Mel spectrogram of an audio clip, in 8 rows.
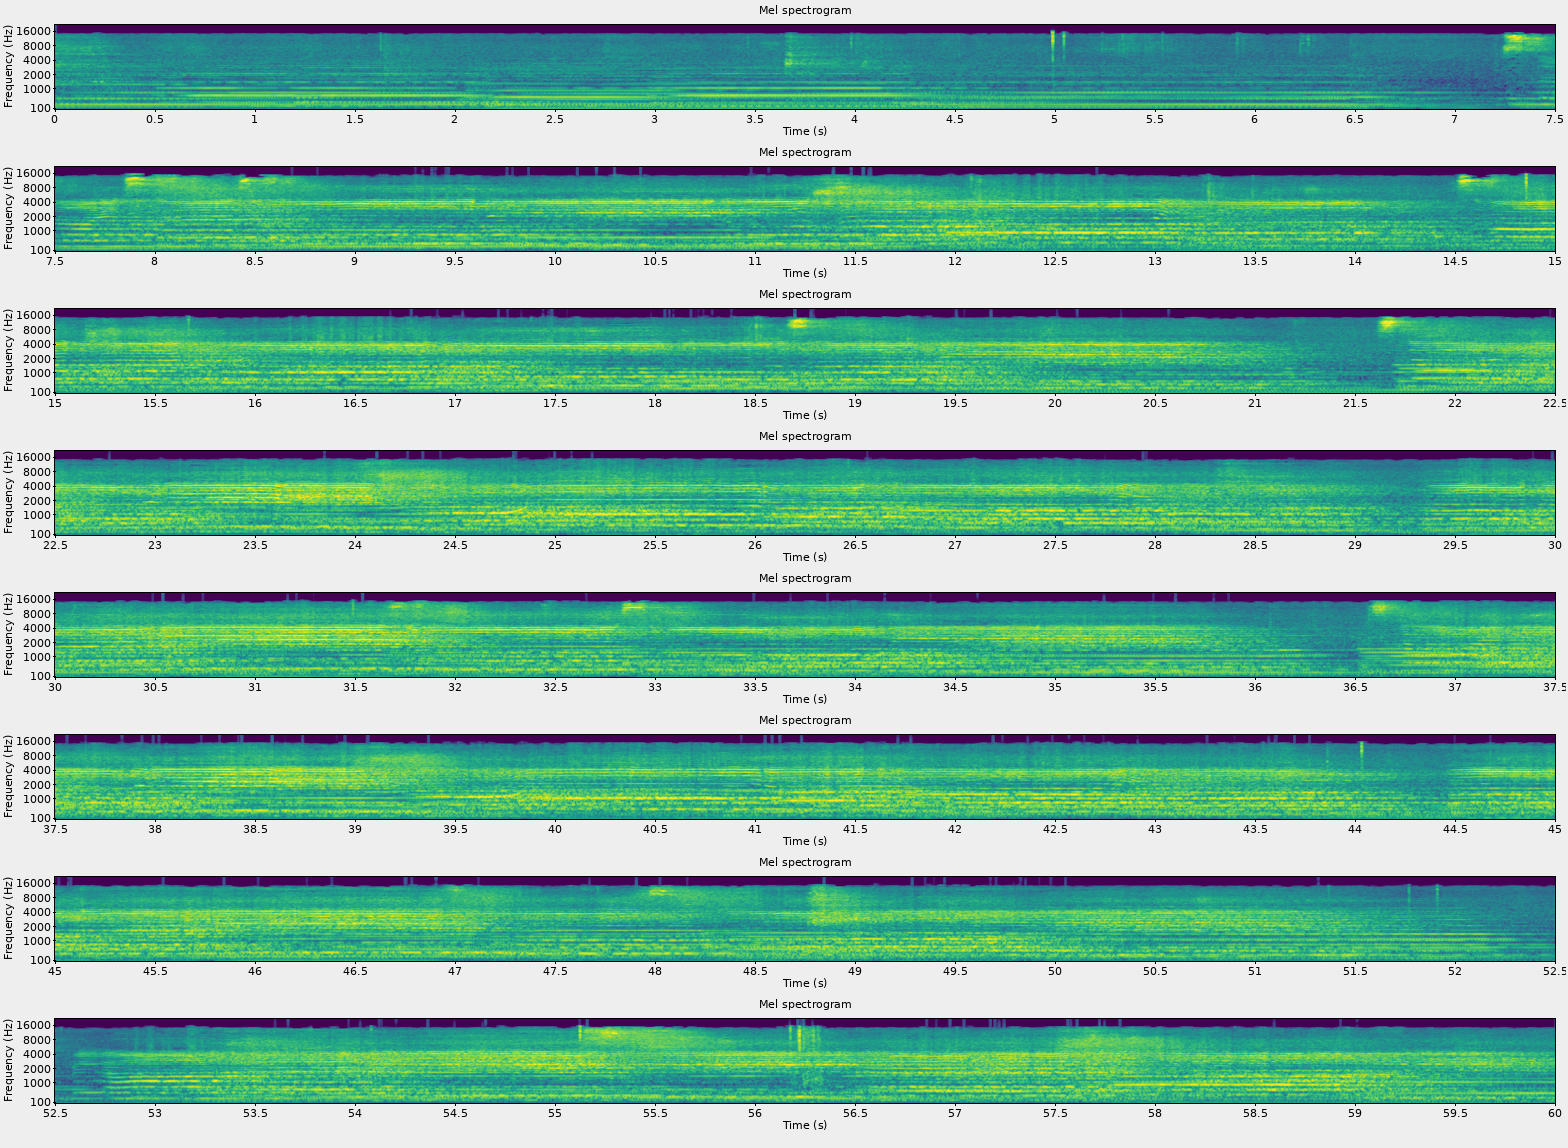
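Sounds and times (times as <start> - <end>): mixed choir singing a hymn: 0.0 - 60.0
organ bass notes: 0.0 - 60.0.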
